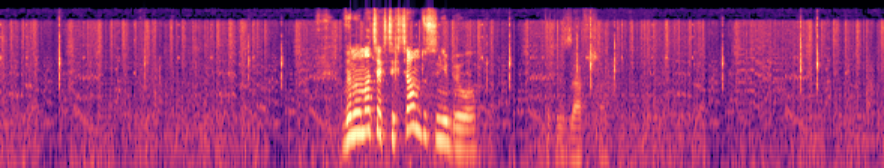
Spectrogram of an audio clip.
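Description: Chiptune game music plays with short beeps.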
